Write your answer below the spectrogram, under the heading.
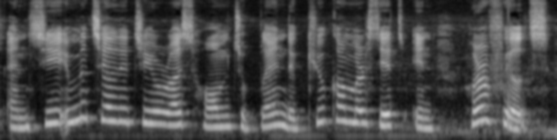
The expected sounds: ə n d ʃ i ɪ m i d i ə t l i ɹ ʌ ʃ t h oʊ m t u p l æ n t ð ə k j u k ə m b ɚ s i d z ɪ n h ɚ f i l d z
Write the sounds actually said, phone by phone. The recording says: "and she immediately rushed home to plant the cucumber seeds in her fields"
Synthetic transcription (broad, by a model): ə n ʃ i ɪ m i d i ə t i ɹ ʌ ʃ h oʊ m t u p l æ n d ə k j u k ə m ɚ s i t ɪ n h ɚ f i l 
